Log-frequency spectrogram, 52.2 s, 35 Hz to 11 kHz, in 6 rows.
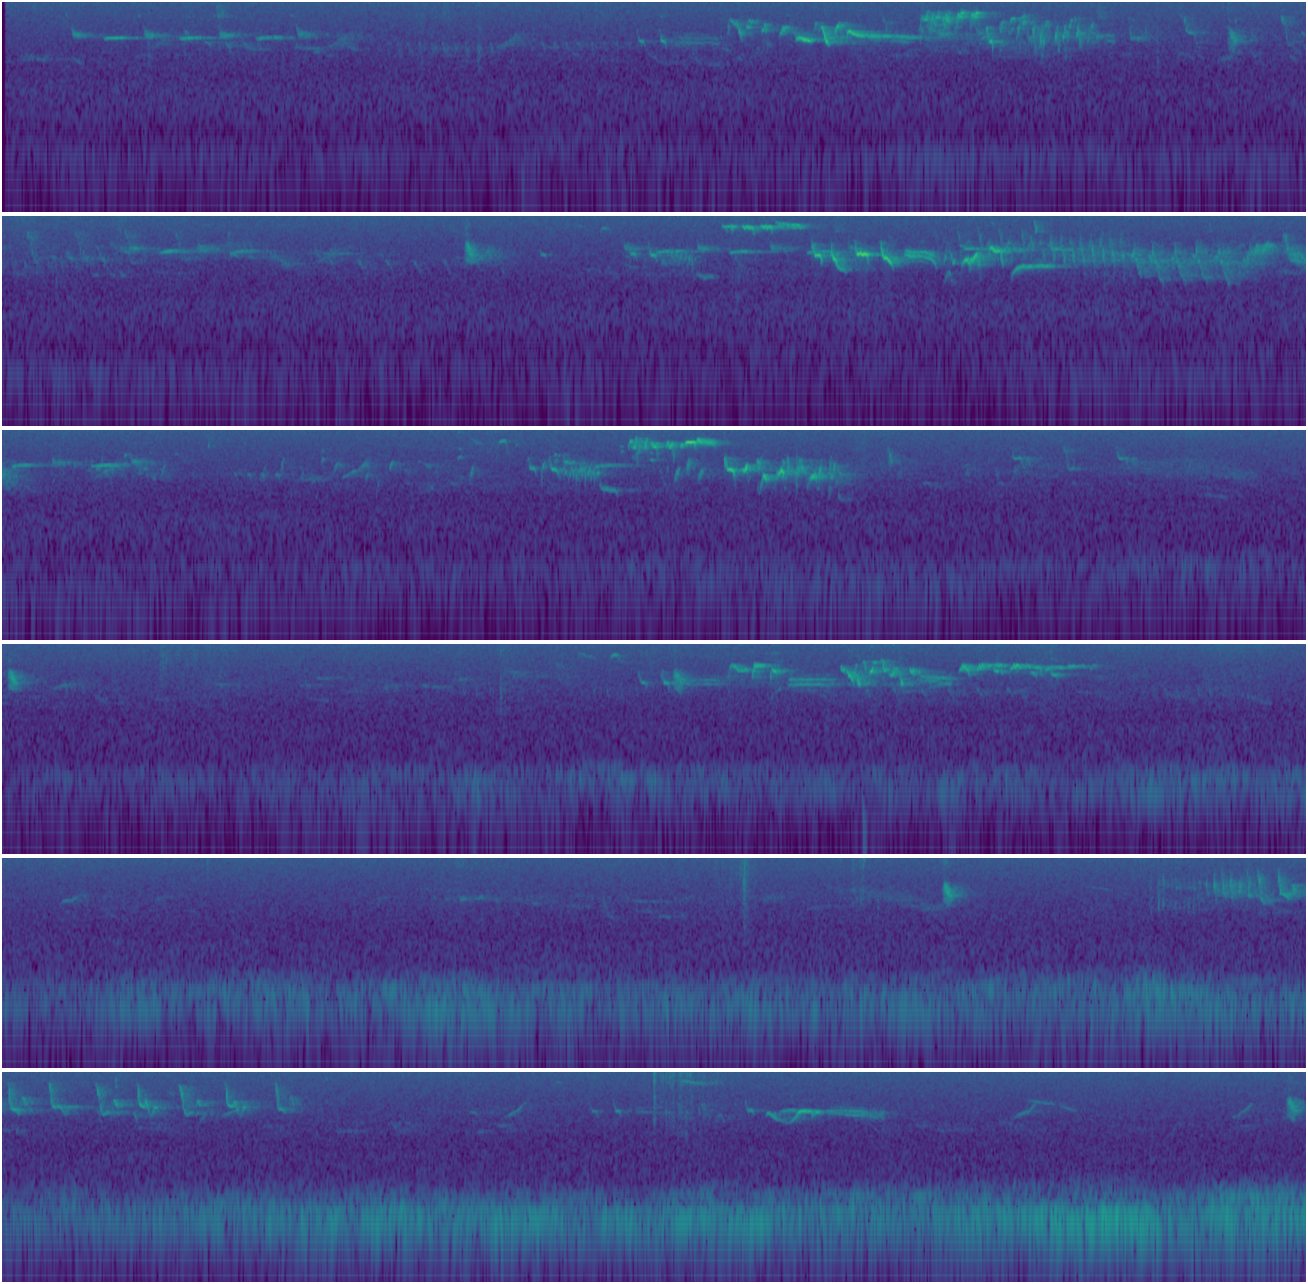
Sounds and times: Forest birds singing 0:00.0 - 0:36.4
trees rustling 0:00.0 - 0:50.4
Plane flying high over forest 0:00.0 - 0:52.1
Forest birds singing 0:37.1 - 0:41.4
Forest birds singing 0:42.0 - 0:50.8
Forest birds singing 0:51.6 - 0:52.1

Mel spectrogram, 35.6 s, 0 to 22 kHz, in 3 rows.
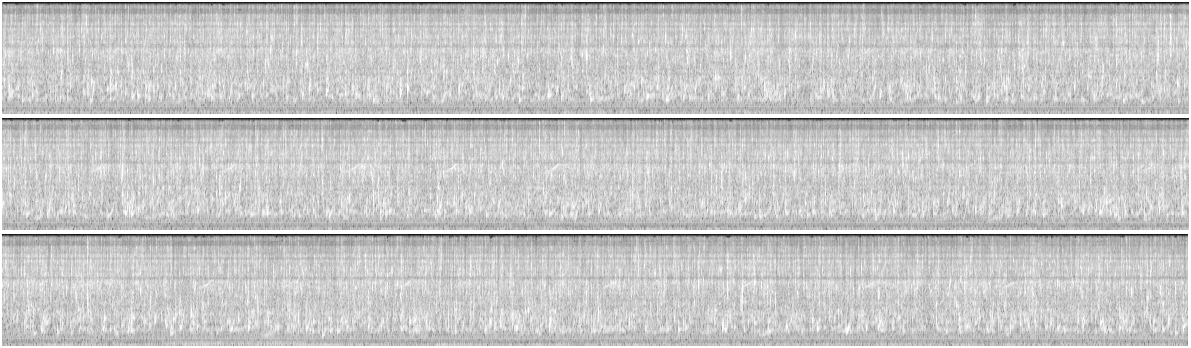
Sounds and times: fountain 0:00.0 - 0:35.6

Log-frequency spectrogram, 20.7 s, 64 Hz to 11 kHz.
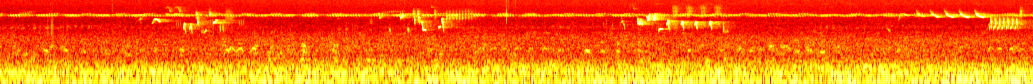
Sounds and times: Night singing of nightingale 0:02.6 - 0:09.7
Night singing of nightingale 0:10.9 - 0:20.6

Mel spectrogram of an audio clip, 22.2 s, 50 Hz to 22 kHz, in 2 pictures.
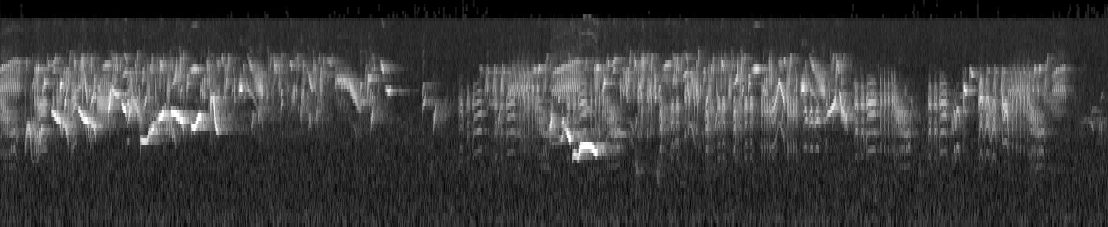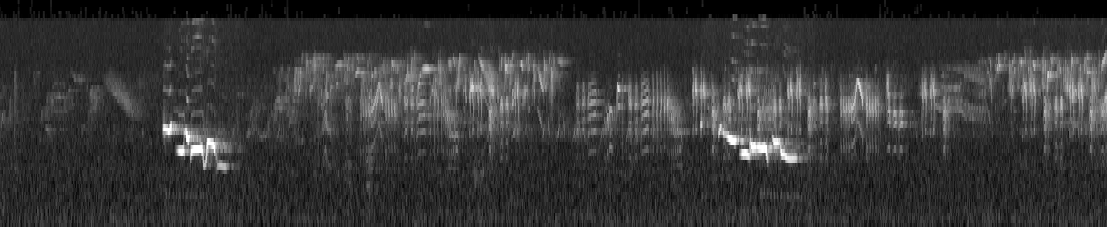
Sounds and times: light wind in the trees 0:00.0 - 0:22.1
others birds around 0:00.0 - 0:22.1
few chicken in background 0:04.6 - 0:10.6
few chicken in background 0:14.2 - 0:20.6

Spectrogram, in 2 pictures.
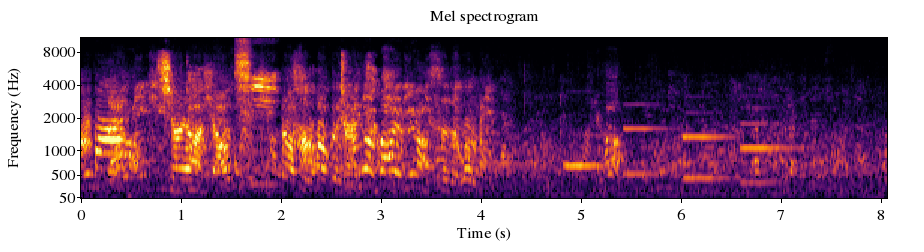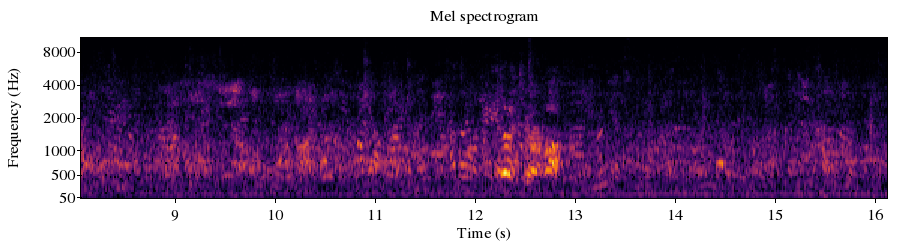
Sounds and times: Counter broadcasting 0:04.8 - 0:08.1

